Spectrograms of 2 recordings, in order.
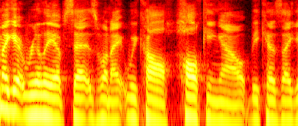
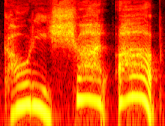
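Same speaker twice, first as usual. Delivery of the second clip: high, slow, strained scolding; drawn-out mock scolding, softer than a yell; retold irritation; 10 semitones higher, 5 dB quieter, much slower than usual. Half-awake owner scolding the barking dog, irritated. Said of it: "So I'm really pissed off".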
